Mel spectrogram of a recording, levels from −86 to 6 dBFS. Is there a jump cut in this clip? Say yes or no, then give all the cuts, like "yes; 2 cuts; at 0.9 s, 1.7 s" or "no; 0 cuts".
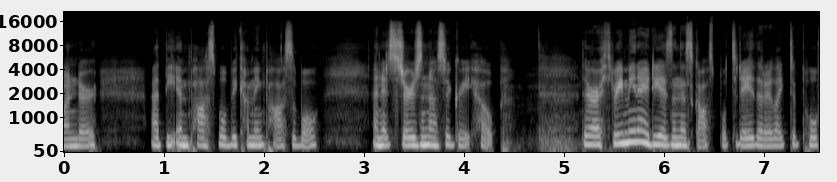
no; 0 cuts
